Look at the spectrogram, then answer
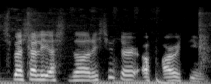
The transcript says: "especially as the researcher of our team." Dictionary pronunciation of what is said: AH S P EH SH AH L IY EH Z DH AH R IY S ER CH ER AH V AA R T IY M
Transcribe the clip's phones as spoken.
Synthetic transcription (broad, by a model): S P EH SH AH L IY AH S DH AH R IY S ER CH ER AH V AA W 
